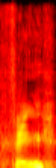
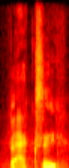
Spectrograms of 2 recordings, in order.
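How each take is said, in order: First: The name ends on a vowel with no ks. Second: The name ends with ks plus an ee vowel. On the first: "Thought maybe it was the X was silent" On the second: "but with the E"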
